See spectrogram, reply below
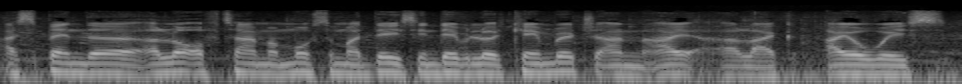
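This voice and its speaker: A man's voice: mid-range voice, steady tone, a little fast, a bit bright, a little hiss or hum. A young man from Spain, a footballer, answering interview questions by a pool outdoors, with many restarts and fillers. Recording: music playing behind. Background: music.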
